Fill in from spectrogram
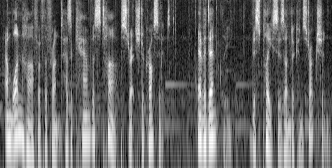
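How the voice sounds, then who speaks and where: A man narrating a scripted fantasy story as a measured, descriptive storyteller. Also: on the low side, a little mellow.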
